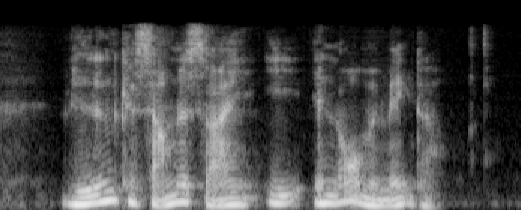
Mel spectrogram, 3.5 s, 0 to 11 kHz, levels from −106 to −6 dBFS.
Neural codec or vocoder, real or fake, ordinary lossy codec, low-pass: codec, 16 kHz, 16 kbps, FunCodec, trained on Chinese and English, 50 frames a second; fake; AAC, 64 kbps; 7.2 kHz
